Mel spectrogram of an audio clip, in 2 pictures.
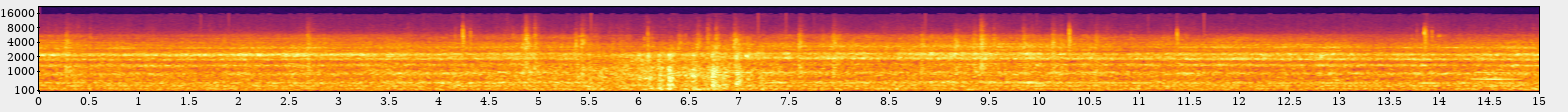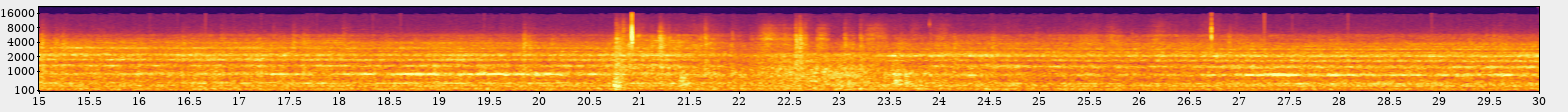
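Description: A train rumbles steadily along the tracks with a droning motor hum.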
